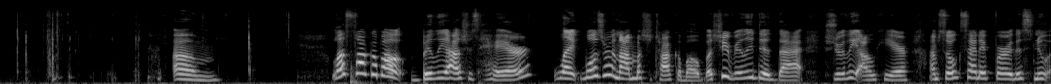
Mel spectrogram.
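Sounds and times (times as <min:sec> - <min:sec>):
plastic water bottle crinkling and clicking: 0:00.0 - 0:01.7
speech: 0:01.7 - 0:02.3, 0:03.3 - 0:10.5.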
